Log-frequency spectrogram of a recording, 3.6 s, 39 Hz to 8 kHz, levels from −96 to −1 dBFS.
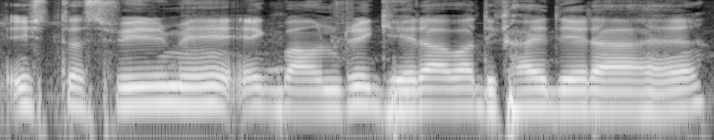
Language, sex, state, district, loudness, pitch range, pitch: Hindi, male, Assam, Kamrup Metropolitan, -13 LUFS, 130-145 Hz, 135 Hz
